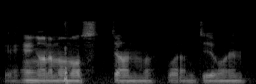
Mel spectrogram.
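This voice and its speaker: A man with a very deep voice co-hosts a casual group podcast. His delivery is conversational, and the sound is dull and lo-fi. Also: monotone, brisk, pushed and bright, slight background noise. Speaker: podcast co-host. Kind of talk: casual group podcast chat, some reading aloud. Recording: muffled lo-fi internet podcast audio.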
